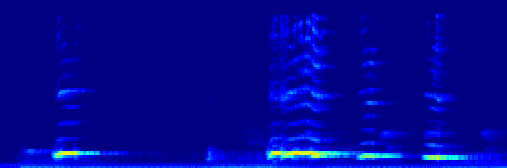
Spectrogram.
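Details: Shama (murai) song for training a cililin: clear, drawn-out whistled notes, each level or slightly falling, separated by short pauses, with a low steady hum underneath.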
